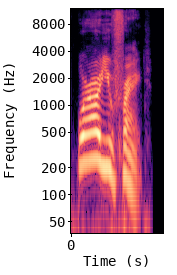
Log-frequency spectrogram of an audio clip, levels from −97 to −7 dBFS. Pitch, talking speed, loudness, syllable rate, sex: 190 Hz, 260 wpm, -16 LUFS, 8.6 syllables/s, male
